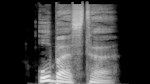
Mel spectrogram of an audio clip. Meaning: inflection of oberer: 1. strong/mixed nominative/accusative feminine singular superlative degree 2. strong nominative/accusative plural superlative degree
- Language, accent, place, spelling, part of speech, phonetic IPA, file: German, Germany, Berlin, oberste, adjective, [ˈoːbɐstə], De-oberste.ogg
